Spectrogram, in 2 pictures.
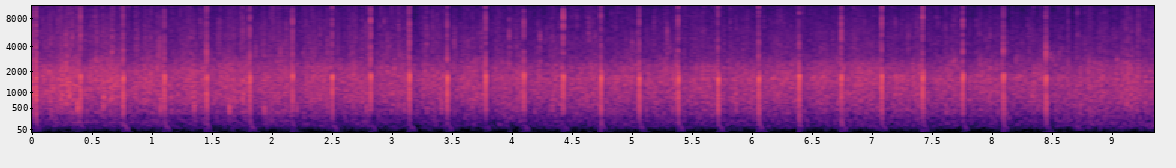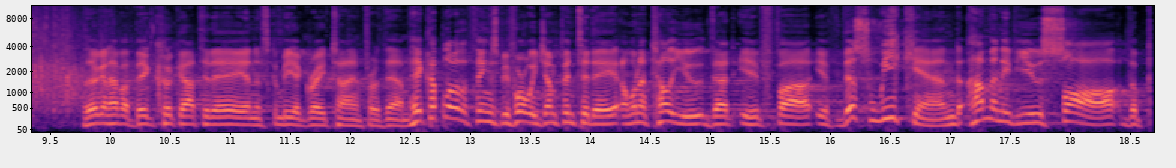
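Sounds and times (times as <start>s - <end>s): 
thundering applause from church audience: 0.0s - 10.8s
speech: 9.8s - 18.6s.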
